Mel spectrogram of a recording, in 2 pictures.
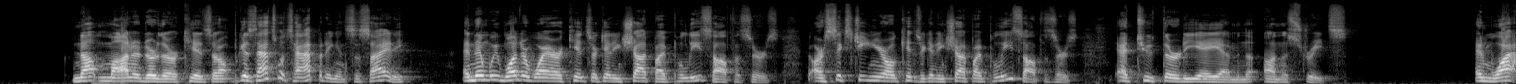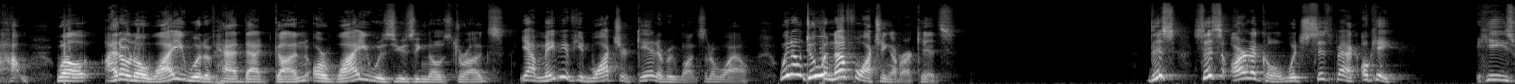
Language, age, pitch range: English, 50-69, 140-225 Hz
